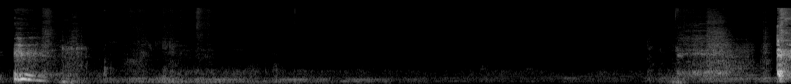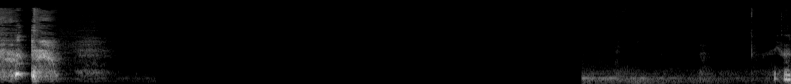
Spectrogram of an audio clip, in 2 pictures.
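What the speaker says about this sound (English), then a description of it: "Oh, I'm gonna have another coughing spasm." A short burst of throat clearing and coughing, close and fairly quiet, separated by stretches of near silence.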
